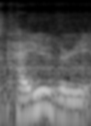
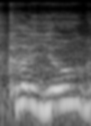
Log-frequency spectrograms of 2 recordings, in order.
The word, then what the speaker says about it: Kyogre: I love him, and I know you guys are going to hate on me for saying Kyogre. You're going to say, oh no, it's Kyogre, or whatever. No, Kyogre. I don't care. I say Kyogre. That's how I pronounce it. That's how I will always pronounce it.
